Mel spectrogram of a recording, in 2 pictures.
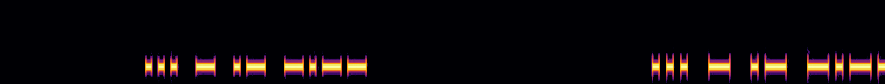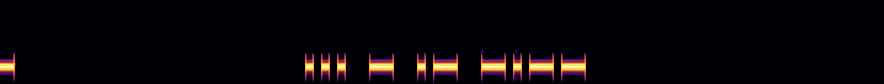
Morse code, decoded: STAY STAY STAY

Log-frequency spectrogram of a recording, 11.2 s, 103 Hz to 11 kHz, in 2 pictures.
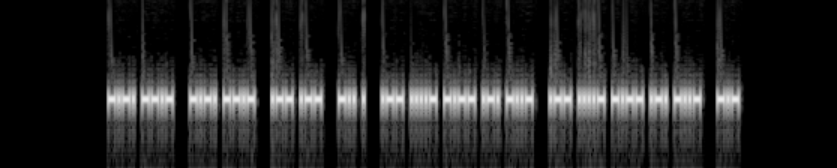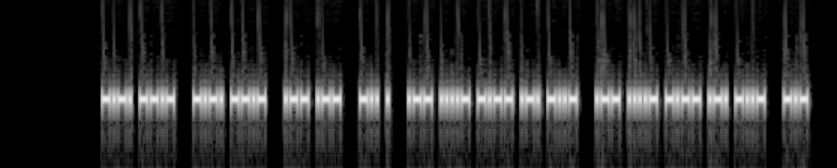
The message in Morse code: CQ CQ WW DE W4YRX W4YRX K CQ CQ WW DE W4YRX W4YRX K

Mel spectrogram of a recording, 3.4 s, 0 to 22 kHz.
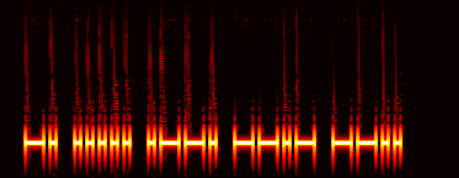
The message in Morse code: N5PQZ

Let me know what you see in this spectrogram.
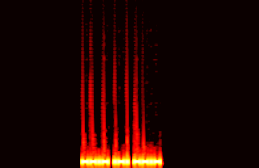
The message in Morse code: QRQ

